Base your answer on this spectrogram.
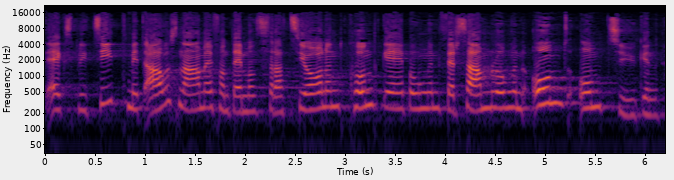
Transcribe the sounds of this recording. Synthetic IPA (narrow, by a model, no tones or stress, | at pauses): ɛksplit͡sitmɪtaʊsnaːməfɔndemɔnstʁ̥at͡sjoːnənkʰʊntɡ̥eːbʊŋənfɛɐzamlʊŋənʊndʔʊmt͡syːɡən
